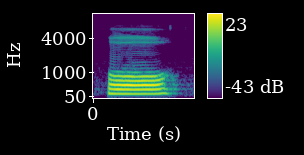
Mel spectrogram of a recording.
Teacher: This word starts with a light L consonant sound, L, Tip of the tongue is lifted up and making contact behind the upper teeth. La. Then the a as in bat vowel.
